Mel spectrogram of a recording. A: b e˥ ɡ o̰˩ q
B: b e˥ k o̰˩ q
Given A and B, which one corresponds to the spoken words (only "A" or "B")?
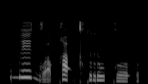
A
